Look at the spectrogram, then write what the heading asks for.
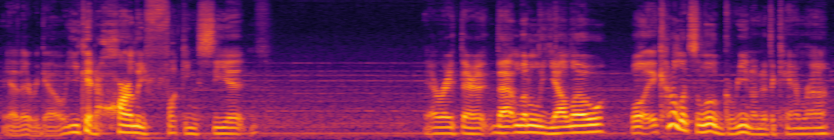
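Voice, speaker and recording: Faint game music runs behind a young man who chats on a live stream as he assembles a model kit. He rambles and curses mildly, speaking at a moderate pace in a medium-pitched voice.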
